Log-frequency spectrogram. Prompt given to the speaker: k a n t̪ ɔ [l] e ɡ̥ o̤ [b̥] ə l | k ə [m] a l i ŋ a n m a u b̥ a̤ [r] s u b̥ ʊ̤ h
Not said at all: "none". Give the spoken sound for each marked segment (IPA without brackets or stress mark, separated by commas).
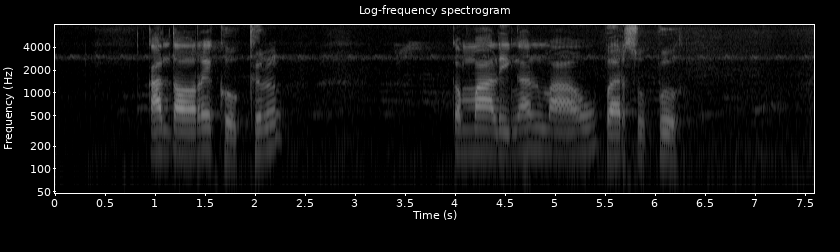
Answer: ɾ, ɡ̥, m, r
